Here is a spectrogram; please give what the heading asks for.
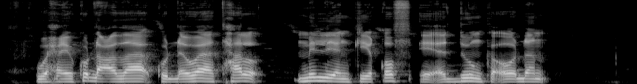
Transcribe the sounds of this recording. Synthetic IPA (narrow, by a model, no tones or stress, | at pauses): wɑħɑjkʰʊɖɑʕðaːkʰʊɖɐwaːt̪hɐl | mɪljɐŋkʰiːqɔfɛːʔɐd̪uːŋkʰɐ̰ʔɔːɖɐn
